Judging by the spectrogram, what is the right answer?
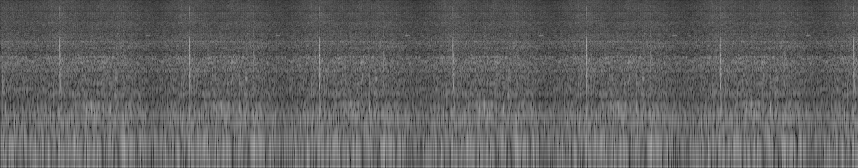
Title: Стук в подвеске Volkswagen Polo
